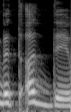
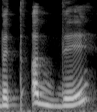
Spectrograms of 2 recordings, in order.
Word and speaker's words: بتقضي: That's why you see I wrote here a number 2 which represents the أ sound, because this قاف is always pronounced as a أ when you're speaking Arabic, when you're speaking Lebanese Arabic.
